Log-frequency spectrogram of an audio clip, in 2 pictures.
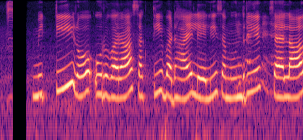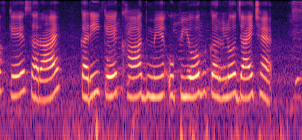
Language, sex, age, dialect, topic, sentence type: Maithili, female, 18-24, Angika, agriculture, statement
